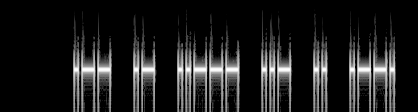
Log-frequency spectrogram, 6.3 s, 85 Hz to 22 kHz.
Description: Morse code, heard as a keyed tone, about 20 wpm, spaced as for 15 wpm, 700 Hz. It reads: WA2UIP
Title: 173 Lesson 28g - Number 9 - Call Signs 20wpm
